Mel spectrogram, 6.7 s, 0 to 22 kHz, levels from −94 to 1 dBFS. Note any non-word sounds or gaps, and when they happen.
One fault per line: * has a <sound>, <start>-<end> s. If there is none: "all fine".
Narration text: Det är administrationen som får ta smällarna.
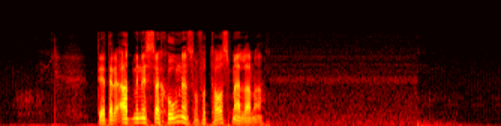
all fine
